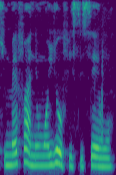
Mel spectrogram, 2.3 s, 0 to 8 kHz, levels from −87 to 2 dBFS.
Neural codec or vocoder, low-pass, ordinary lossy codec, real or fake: none; none; none; real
